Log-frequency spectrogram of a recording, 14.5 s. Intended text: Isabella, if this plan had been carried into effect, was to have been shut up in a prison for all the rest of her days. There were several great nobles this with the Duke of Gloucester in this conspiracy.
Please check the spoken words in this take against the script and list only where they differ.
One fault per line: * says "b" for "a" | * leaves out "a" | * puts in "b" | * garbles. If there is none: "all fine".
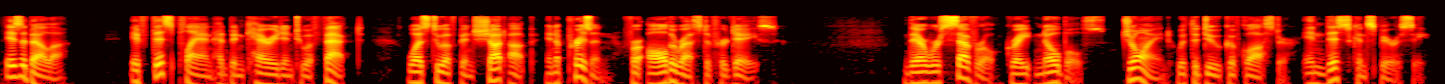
* says "joined" for "this"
